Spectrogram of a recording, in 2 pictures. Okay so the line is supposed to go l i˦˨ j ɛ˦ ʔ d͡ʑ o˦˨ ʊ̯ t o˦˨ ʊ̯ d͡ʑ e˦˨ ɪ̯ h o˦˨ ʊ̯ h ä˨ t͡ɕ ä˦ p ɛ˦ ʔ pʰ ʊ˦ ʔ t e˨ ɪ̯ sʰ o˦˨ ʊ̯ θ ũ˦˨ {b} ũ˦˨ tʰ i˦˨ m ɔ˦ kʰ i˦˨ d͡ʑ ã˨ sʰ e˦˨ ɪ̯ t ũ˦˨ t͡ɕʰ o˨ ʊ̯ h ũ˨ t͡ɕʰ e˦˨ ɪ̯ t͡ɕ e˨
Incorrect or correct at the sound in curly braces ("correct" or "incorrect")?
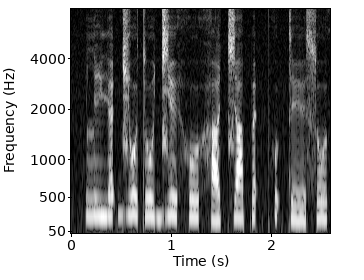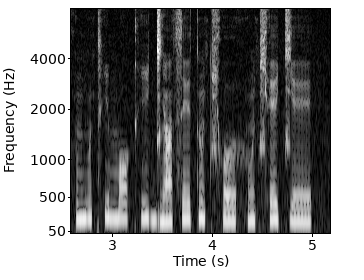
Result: correct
